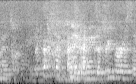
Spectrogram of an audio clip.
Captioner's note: laughter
